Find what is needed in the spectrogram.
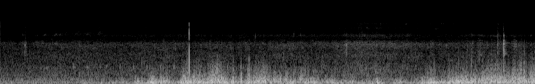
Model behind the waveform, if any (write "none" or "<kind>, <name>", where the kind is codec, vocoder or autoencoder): none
